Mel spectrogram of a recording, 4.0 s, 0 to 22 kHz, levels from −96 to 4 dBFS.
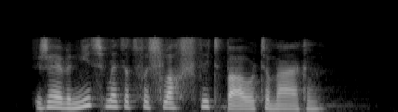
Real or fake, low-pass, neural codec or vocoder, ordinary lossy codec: fake; 5.4 kHz; codec, 16 kHz, 0.5 kbps, FunCodec, trained on LibriTTS, 25 frames a second; AAC, 48 kbps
